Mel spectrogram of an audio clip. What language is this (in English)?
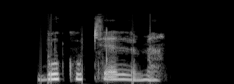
Dagbani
